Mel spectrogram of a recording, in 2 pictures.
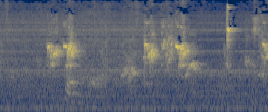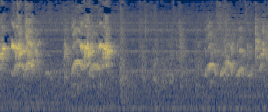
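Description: Small caged birds chirping and squawking in short clusters about every second or so, with one brief very high peep about three and a half seconds in.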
